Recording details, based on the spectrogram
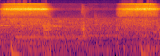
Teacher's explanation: The first word or the first letter is S. So it is voiceless alveolar fricative, wherein the air is forced through the tongue near alveolar ridge, then the vocal cord is not vibrating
